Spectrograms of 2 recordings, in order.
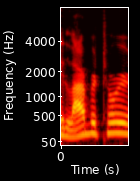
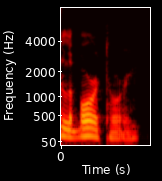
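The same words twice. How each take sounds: First: Laboratory with LAB stressed, bor reduced. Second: Laboratory as la-BOR-atory; stress on BOR in laboratory. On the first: Teacher asks which way you say laboratory, first syllable stressed. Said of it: "I would put the stress here". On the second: Teacher offers the other way to say laboratory, second syllable stressed. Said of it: "Do you say laboratory or laboratory?". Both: Shown as a demonstration.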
